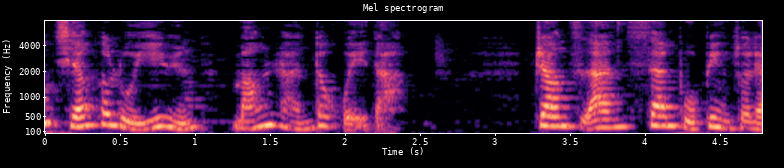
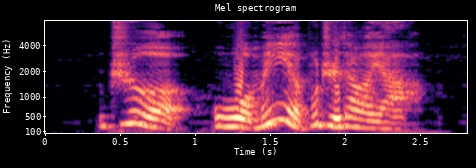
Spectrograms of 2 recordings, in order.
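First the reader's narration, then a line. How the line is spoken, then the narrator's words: Loud, from below. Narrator (Chinese): 楼下有顾客高声问道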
